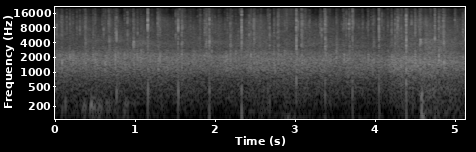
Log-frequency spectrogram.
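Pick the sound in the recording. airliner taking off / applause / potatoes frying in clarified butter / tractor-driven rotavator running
applause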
